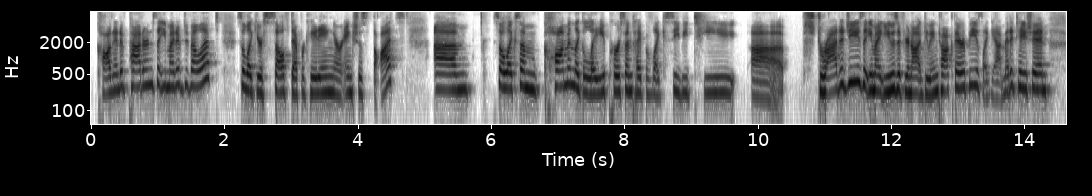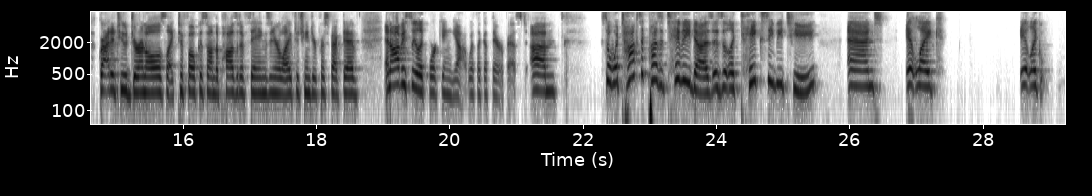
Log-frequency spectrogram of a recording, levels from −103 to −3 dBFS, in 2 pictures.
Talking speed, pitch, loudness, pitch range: 165 wpm, 245 Hz, -15 LUFS, 220-290 Hz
